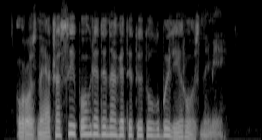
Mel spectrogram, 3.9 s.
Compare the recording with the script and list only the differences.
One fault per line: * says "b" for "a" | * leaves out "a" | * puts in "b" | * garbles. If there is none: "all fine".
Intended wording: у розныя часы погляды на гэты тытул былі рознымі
all fine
